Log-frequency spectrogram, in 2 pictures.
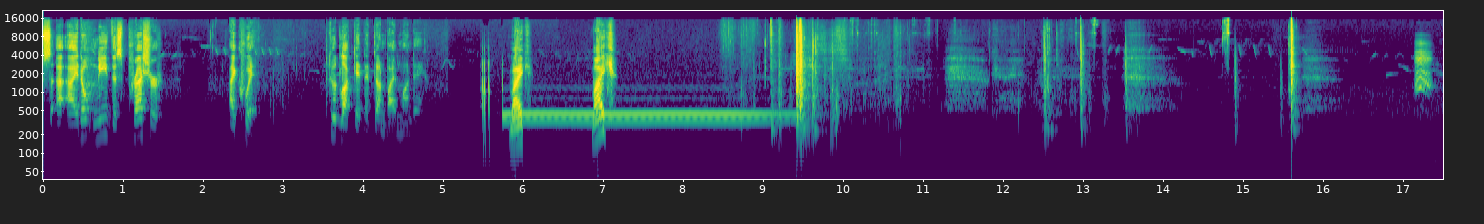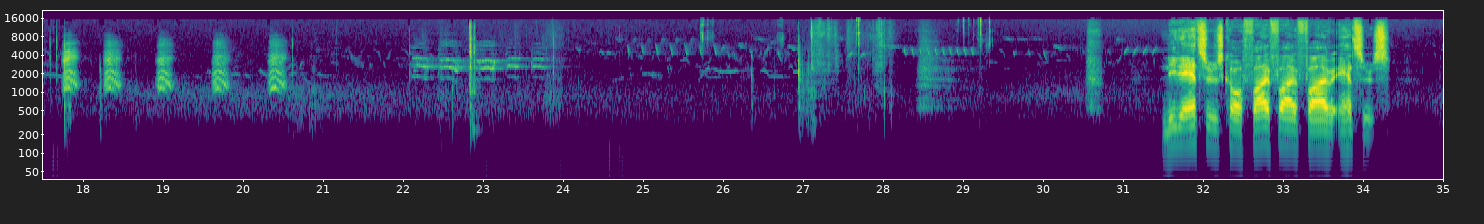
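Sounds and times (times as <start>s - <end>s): faint birdsong: 0.0s - 35.0s
crow cawing: 17.1s - 20.7s.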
